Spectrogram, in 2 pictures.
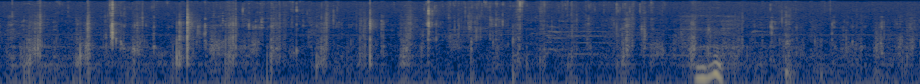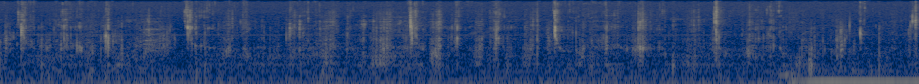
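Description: A person chewing and crunching chicken gizzards and rice close to a clip-on microphone, with many small mouth clicks and smacks. A short low hum comes about seven seconds in, and a steady low hum comes near the end.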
